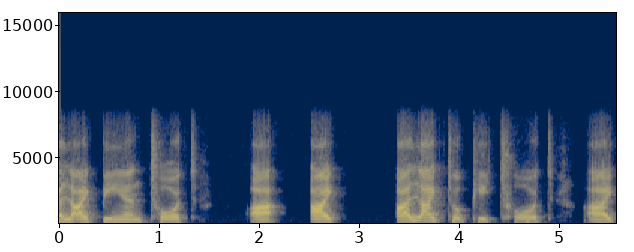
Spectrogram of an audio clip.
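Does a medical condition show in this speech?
Yes: cerebral palsy; shaky during lifts.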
